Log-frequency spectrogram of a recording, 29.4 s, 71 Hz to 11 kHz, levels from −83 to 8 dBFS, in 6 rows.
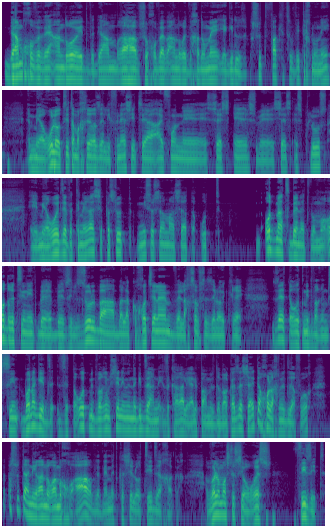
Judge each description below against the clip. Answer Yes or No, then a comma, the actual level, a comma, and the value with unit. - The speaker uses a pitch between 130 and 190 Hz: No, low, 105 Hz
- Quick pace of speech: Yes, fast, 185 wpm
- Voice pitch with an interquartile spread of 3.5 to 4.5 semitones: Yes, average, 4.1 semitones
